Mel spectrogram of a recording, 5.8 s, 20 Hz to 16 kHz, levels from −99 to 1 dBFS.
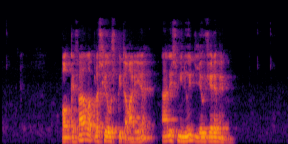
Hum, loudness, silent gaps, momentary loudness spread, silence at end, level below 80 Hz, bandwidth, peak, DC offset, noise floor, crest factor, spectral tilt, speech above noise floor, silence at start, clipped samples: none; -27 LUFS; none; 7 LU; 1.15 s; -54 dBFS; 9.2 kHz; -10 dBFS; under 0.1%; -74 dBFS; 18 dB; -6 dB/octave; 48 dB; 1.25 s; under 0.1%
